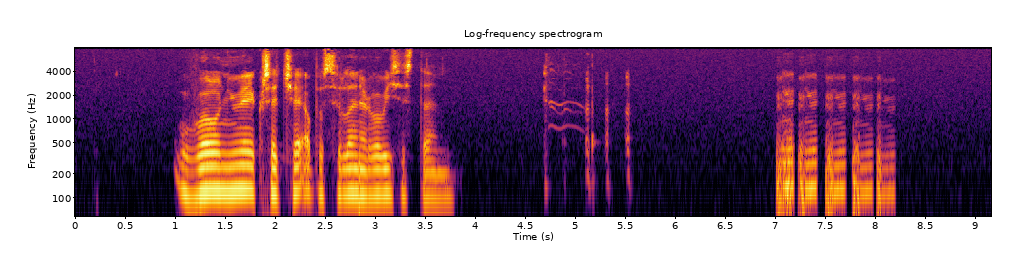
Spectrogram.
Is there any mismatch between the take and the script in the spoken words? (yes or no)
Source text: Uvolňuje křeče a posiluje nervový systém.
no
